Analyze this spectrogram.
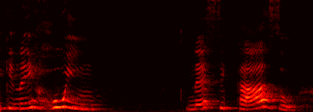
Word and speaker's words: ruim: E que nem ruim. Nesse caso, o acento tônico está como se fosse no I. Ruim, não é ruim.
